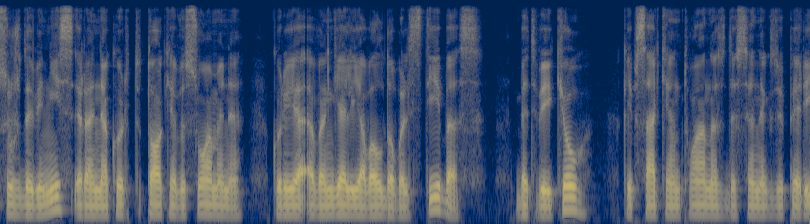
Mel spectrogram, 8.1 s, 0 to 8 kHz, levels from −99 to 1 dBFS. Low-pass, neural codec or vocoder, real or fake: 7.2 kHz; none; real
